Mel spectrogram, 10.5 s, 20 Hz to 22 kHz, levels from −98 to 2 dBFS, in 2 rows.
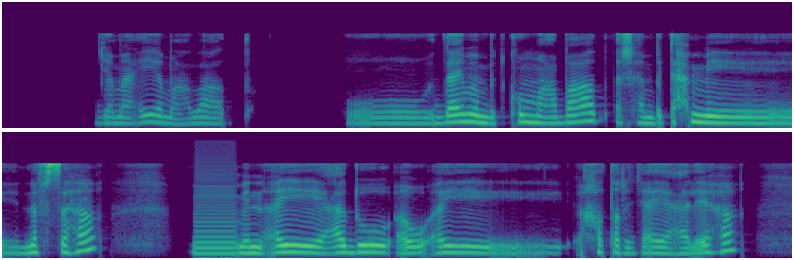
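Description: From 0.65 to 1.59 s the speech and its background swell together by about 4 dB, then again by about 6 dB between 2.32 and 4.52 s. This is automatic gain rising: the gain control judged the input too quiet and gradually turned it up.

At 6.55 s, for 0.27 s just before "من أي عدو أو", a steady buzz at 172 Hz interrupts the speech. It is a system hang loop: while the computer or driver stalled, the sound hardware replayed one 5.8 ms stretch of audio 47 times, which fits a 256-sample buffer.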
